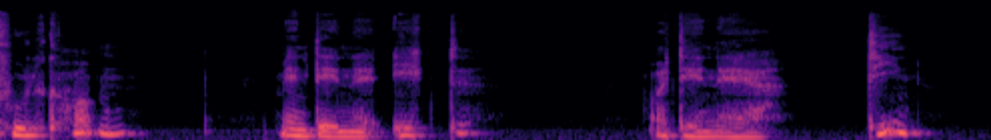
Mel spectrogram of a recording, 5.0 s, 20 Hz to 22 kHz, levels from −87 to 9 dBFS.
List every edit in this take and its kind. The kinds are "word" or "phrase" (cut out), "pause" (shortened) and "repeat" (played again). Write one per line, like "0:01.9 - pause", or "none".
none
